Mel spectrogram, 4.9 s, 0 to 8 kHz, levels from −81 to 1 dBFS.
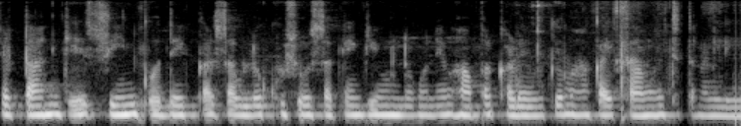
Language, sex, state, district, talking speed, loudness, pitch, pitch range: Hindi, female, Uttarakhand, Tehri Garhwal, 305 wpm, -17 LUFS, 180 Hz, 175-185 Hz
